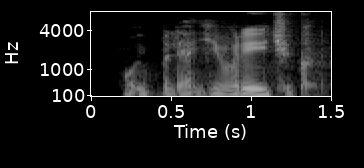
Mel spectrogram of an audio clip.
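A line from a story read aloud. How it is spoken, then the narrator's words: Quiet. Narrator (Russian): тихо сказала Ласка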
